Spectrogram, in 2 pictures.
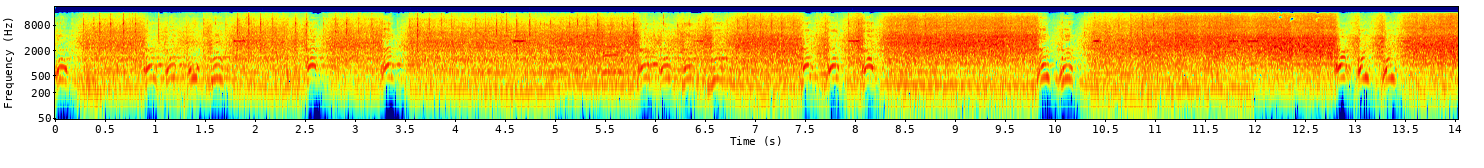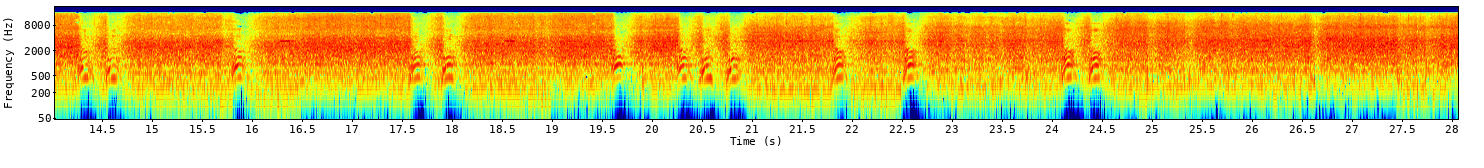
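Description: A dog barking repeatedly over the steady hum of a turntable-ladder fire engine's engine, which shifts up in pitch about five seconds in and drops back about ten seconds in as the ladder is worked.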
